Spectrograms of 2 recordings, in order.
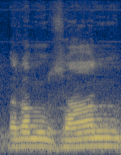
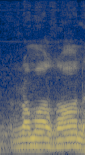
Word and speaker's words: رمضان: میں ذکر فرمایا ہے۔ عام طور پہ اسے رمضان کہا جاتا ہے، جبکہ یہ لفظ رمضان نہیں ہے، رمضان ہے، یعنی اس کے میم پر زبر ہے، کیونکہ قرآن مجید کا جو تلفظ ہے وہ بھی رمضان ہے۔ اس کا معنی ہے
